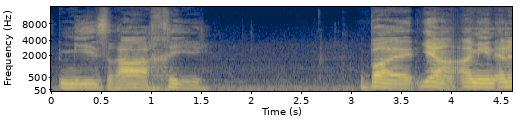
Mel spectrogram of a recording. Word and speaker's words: Mizrahi: Because a lot of Jews lost a lot of property in the Middle East, Mizrahi Jews, in the... That's not how you pronounce that. It's Mizrahi.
